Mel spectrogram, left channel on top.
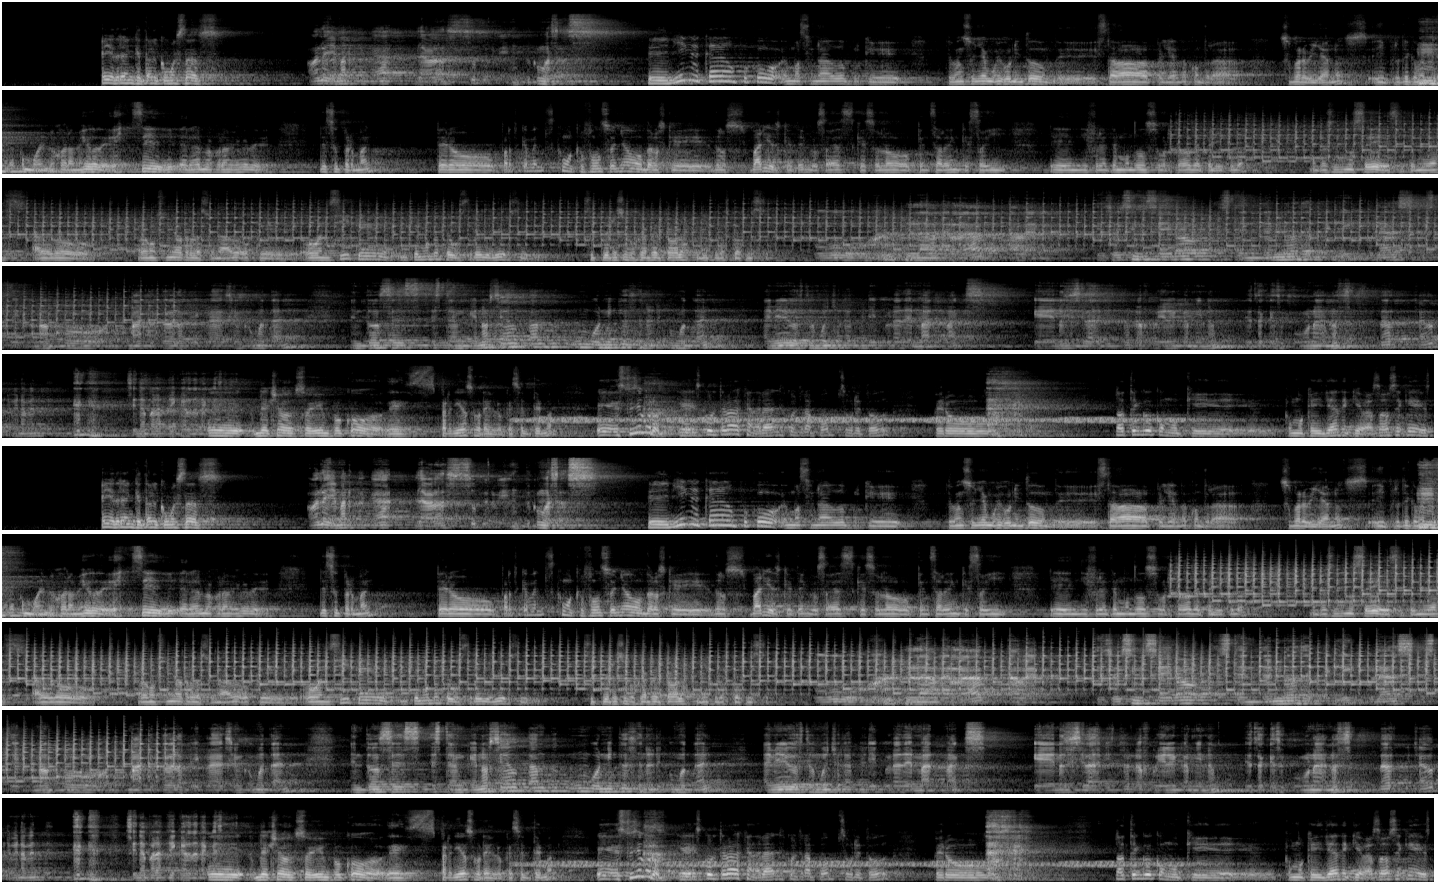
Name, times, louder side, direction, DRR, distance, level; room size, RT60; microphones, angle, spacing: voice 1, 1.0-2.2 6.5-18.1 18.7-26.9 27.4-29.7 30.1-34.1 34.5-36.4 59.5-66.3 66.8-67.4 68.6-71.7, right 2 dB, 15° right, 5 dB, 0.9 m, -24 dB
voice 2, 3.1-6.0 14.1-14.5 36.8-39.1 39.6-52.9 53.4-56.6 56.9-59.8 63.8-64.1 67.3-67.7 68.2-68.3, right 5 dB, 55° right, 3 dB, 2.4 m, -27 dB
sound 1, 26.0-44.9, right 9 dB, 75° right, 0.7 m, -28 dB
sound 2, 62.5-69.3, left 2 dB, 55° left, 3.4 m, -32 dB
28.0 x 22.0 x 9.6 m, 2.4 s
head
